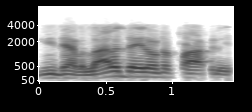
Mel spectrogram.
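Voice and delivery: fast rushed repeat. Shown as a demonstration. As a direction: rattle it off quickly. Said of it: "you just do".

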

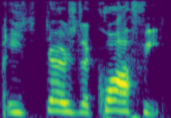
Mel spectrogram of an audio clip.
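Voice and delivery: put-on slow, loud caricature New York accent; mock New York accent. Co-host spoofing the wrestler's coffee line in loud mock New York. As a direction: stretch it out in exaggerated New York. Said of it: "a New York accent".

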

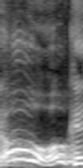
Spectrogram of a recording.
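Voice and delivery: mock surprise. [name] feigns mild surprise.

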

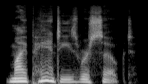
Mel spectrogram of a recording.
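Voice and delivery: ordinary delivery

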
